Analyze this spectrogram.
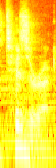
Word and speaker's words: Tizheruk: It's Tizaruk, not Tizurku.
